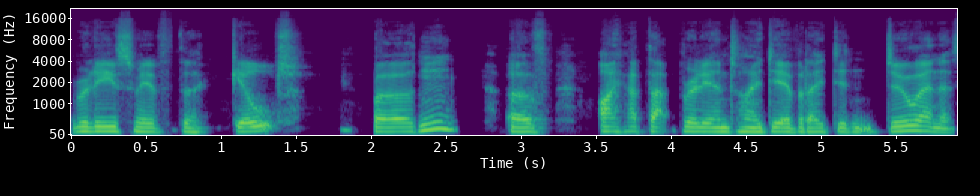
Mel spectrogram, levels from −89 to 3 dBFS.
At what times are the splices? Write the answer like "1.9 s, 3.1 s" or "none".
none

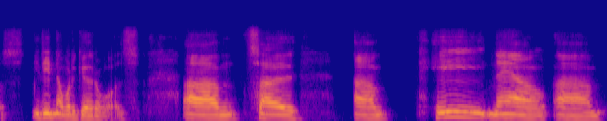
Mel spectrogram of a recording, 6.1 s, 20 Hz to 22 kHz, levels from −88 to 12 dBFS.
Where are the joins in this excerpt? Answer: none

